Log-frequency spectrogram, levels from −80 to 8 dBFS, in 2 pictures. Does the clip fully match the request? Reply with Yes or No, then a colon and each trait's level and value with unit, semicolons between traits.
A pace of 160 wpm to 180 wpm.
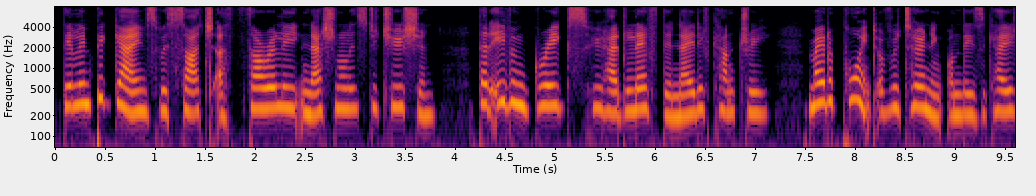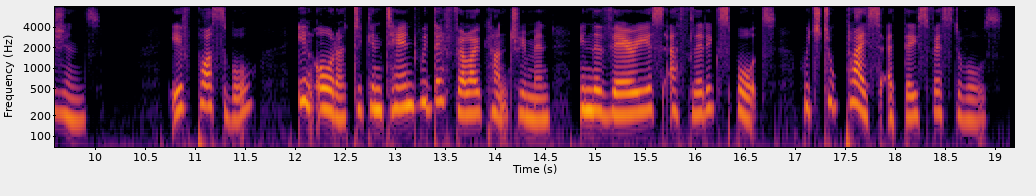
No: average, 145 wpm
